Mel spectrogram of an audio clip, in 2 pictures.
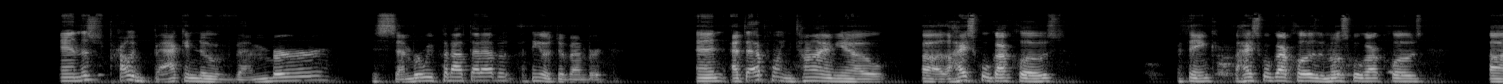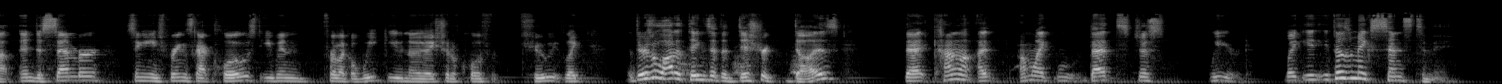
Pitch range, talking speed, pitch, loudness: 125-170 Hz, 180 wpm, 150 Hz, -25 LUFS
